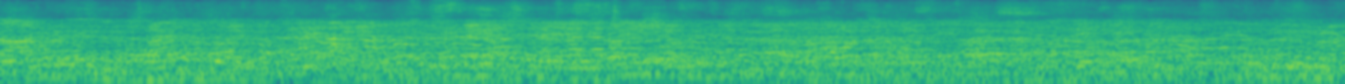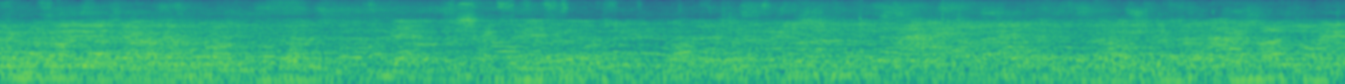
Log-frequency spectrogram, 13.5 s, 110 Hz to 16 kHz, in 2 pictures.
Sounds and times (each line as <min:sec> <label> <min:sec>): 0:00.0 crowded with visitors 0:13.4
